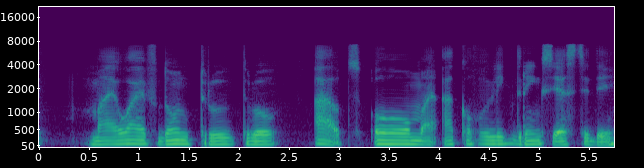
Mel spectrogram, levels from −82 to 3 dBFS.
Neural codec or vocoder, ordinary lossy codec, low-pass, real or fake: codec, 16 kHz, about 1 kbps, DyCAST, with the encoder's durations; none; 7.2 kHz; fake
